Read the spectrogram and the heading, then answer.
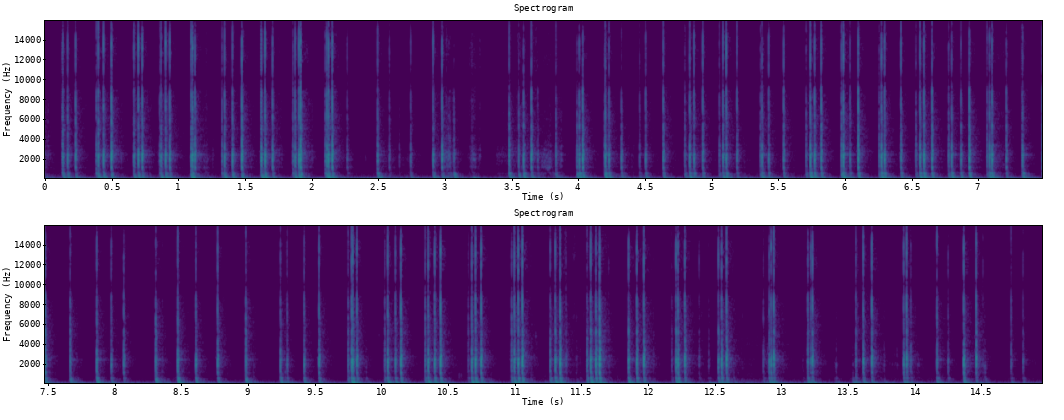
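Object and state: Hollow plastic candy bucket tapped with nails.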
